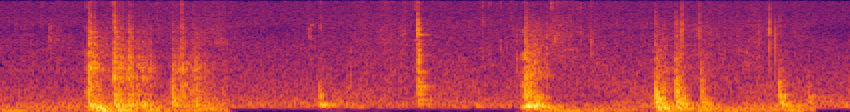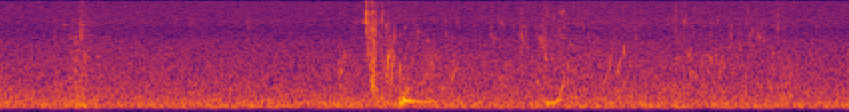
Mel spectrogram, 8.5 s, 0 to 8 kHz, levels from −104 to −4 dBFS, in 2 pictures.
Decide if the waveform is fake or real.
real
